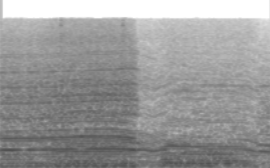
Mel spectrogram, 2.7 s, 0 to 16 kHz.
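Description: V8 Supercar race car engine in a racing video game, accelerating hard in 3rd gear at Interlagos, a loud, steady, rising engine roar that eases slightly after a moment, no voice over it.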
